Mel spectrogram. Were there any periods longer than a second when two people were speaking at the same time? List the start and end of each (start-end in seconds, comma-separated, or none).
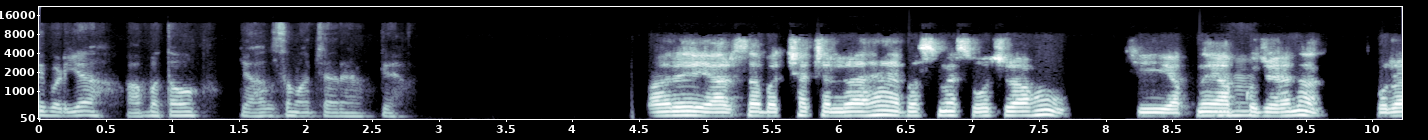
none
